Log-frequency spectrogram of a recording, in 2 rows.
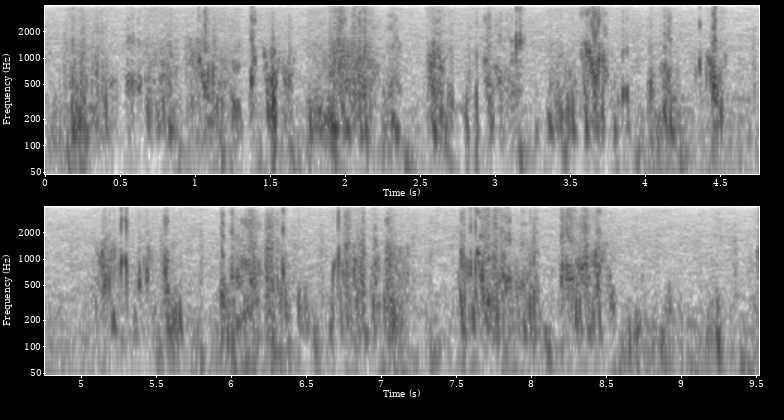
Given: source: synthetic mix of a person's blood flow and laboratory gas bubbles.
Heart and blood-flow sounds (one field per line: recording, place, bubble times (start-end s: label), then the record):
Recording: Doppler ultrasound of blood flow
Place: subclavian vein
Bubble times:
0.14-0.91 s: bubbles
0.95-1.67 s: bubbles
1.73-2.38 s: bubbles
2.52-2.73 s: bubbles
2.77-3.21 s: bubbles
3.31-3.92 s: bubbles
4.00-4.24 s: bubbles
4.29-4.54 s: bubbles
5.08-5.70 s: bubbles
5.92-6.56 s: bubbles
6.62-7.20 s: bubbles
7.50-8.09 s: bubbles
8.16-8.59 s: bubbles
9.49-9.53 s: bubbles
From the record:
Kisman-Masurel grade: 342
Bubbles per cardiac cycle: rolling drumbeat, 9 or more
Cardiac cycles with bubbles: 100%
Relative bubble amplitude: moderate (0.250 to 0.450)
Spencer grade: 3 (all of the cardiac periods contain showers or single bubble signals, but not dominating or overriding the cardiac motion signals)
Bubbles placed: anywhere in the cardiac cycle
